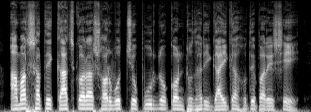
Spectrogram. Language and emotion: Bengali, neutral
